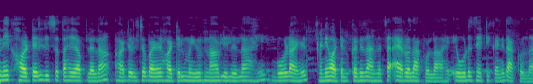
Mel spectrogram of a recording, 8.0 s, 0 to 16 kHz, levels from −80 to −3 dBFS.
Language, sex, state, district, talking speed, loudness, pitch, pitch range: Marathi, female, Maharashtra, Chandrapur, 200 wpm, -22 LUFS, 170 Hz, 165-180 Hz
